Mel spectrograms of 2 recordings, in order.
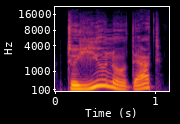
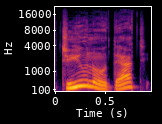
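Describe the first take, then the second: First: "Do you know that" with short "do", long "ee-yoo"; native linking. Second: "Do you know that" with plain higher "doo-yoo"; Korean-style reading. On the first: Teacher giving the native take for comparison, linked. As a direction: glide through a hidden stop in "Do you know that". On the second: Teacher giving the learners' take for comparison, unlinked. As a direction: say "Do you know that" with no stop inside. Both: Shown as a demonstration. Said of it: "이거 다르잖아요".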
